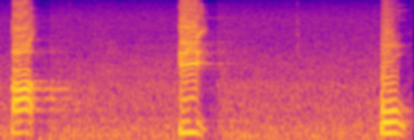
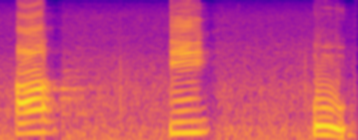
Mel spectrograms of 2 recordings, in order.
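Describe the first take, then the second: First: Each vowel is cut off with an abrupt jolt. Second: Each vowel is short, smooth and without a jolt. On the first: The speaker calls it wrong. "ये तो झटके देने के अंदाज में, जो कि दुरुस्त नहीं है" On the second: The speaker calls it right. "इसमें हमने इसको झटका भी नहीं दिया, खींचा भी नहीं"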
